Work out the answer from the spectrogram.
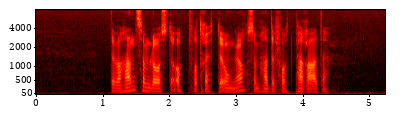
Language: Norwegian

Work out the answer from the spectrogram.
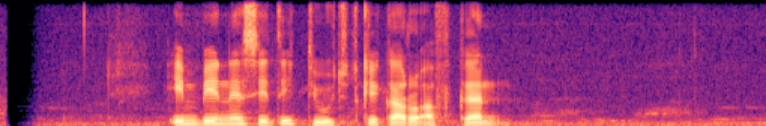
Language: Javanese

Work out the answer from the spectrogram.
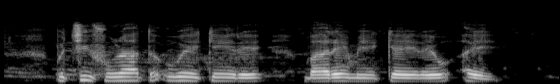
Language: Sindhi Bhil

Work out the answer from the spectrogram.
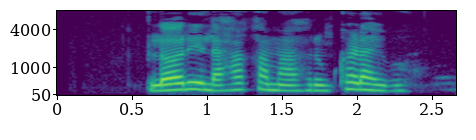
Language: Pashto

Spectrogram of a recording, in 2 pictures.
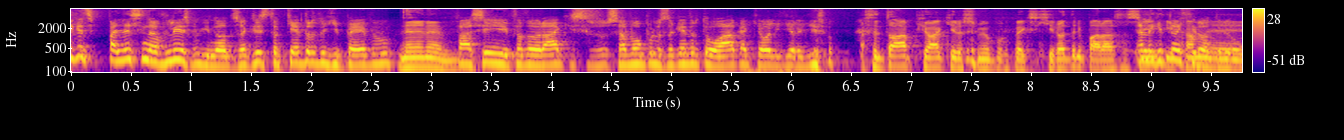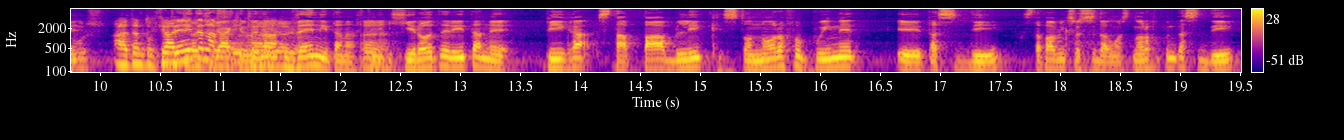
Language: Greek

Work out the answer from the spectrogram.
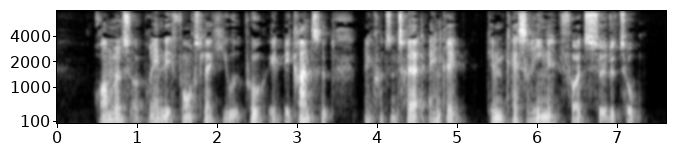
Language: Danish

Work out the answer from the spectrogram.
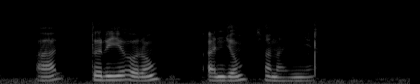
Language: Santali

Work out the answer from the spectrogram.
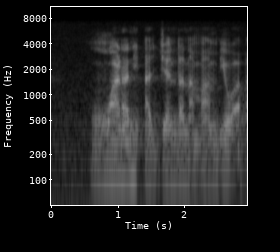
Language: Venda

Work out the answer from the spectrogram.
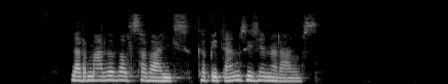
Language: Catalan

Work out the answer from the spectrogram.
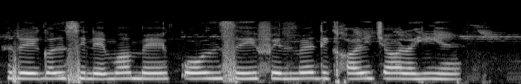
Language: Urdu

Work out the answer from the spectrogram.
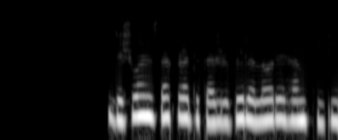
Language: Pashto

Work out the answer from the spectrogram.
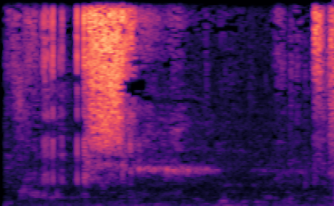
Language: Pashto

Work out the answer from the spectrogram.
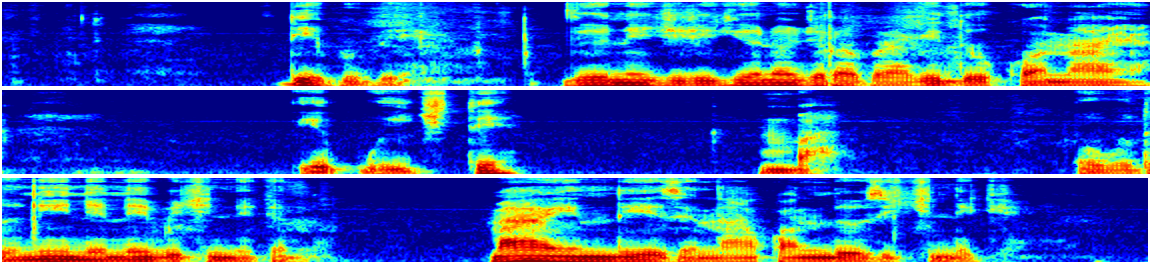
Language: Igbo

